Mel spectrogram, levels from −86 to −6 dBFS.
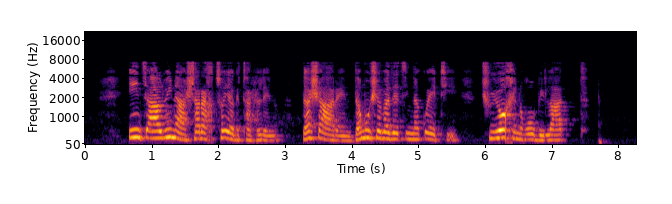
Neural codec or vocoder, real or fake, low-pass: none; real; 7.2 kHz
